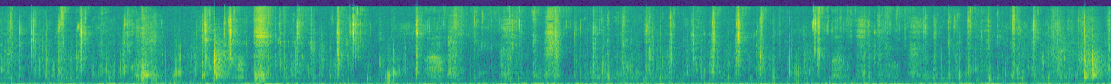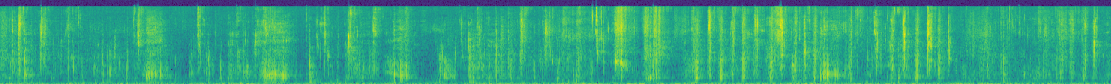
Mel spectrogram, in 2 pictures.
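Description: Close-miked chewing of a person eating: a dense, irregular run of wet mouth clicks and smacks, picked up by a clip-on microphone. Near the end she bites into a soft steamed bun.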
